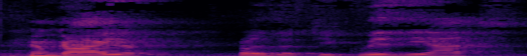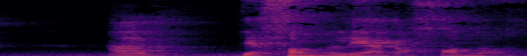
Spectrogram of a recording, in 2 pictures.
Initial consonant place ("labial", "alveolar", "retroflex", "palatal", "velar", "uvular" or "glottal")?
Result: labial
